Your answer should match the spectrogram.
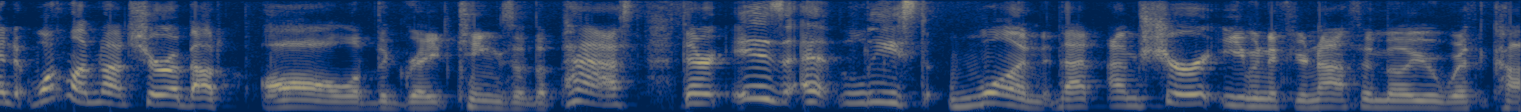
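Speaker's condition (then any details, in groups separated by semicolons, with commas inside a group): No condition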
